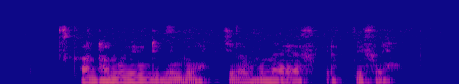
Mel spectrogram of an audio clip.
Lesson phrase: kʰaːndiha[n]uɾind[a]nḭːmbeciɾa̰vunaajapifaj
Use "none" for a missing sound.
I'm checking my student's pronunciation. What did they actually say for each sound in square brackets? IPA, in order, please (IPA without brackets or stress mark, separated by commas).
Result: n, i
